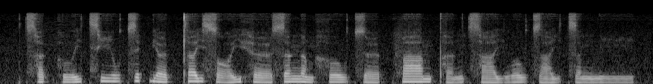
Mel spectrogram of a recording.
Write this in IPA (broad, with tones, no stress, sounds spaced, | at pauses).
t͡sʰ ɐ˨ k̚ h uː˨˥ j t͡sʰ iː˥ w t͡s ɪ˥ k̚ j œː˨ p̚ t̪ʰ ɐ˥ j s ɔː˨˥ j h œː˨ s ɐ˥ ŋ ɐ˨ m h o˧ w t͡s œː˨ k̚ f aː˥ m pʰ ɐ˨˥ ŋ t͡sʰ aː˧ j w o˥ w t͡s aː˨˧ j t͡s ɐ˧ ŋ n̪ iː˨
